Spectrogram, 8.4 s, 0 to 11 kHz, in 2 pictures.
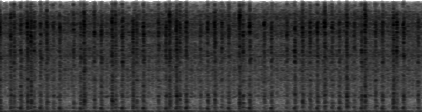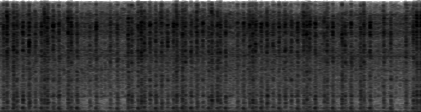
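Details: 1955 Chevy inline six truck revived after sitting about 30 years, used starter, carburetor filled and leaking, just started: steady, even idle with smooth low rumble, no knocks or misses; runs pretty good, normal idle.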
